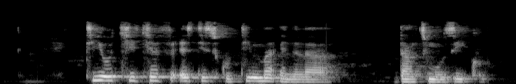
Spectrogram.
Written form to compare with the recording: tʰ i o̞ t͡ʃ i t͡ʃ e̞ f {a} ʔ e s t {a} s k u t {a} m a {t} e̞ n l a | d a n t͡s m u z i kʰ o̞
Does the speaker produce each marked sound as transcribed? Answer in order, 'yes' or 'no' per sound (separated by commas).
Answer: no, no, no, no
